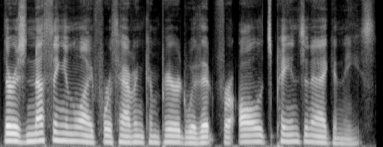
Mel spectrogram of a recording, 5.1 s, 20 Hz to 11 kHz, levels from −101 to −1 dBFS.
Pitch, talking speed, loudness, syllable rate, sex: 140 Hz, 190 wpm, -19 LUFS, 4.7 syllables/s, male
